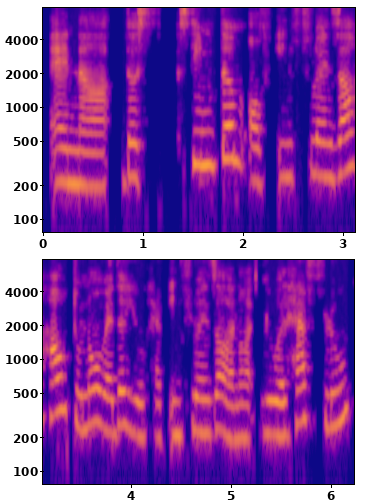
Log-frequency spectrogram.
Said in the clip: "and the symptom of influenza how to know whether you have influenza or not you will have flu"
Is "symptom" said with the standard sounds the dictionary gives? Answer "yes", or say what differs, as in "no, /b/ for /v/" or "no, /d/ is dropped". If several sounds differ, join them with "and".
no, /p/ is dropped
